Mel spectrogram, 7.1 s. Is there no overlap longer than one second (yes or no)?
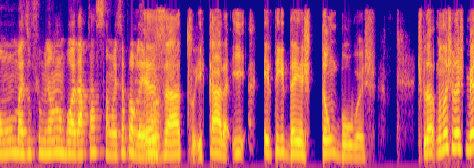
yes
